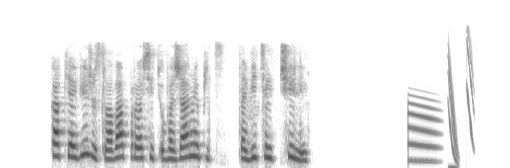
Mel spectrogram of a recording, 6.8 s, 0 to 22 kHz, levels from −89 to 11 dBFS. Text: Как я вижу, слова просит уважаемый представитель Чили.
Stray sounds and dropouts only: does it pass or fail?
fail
